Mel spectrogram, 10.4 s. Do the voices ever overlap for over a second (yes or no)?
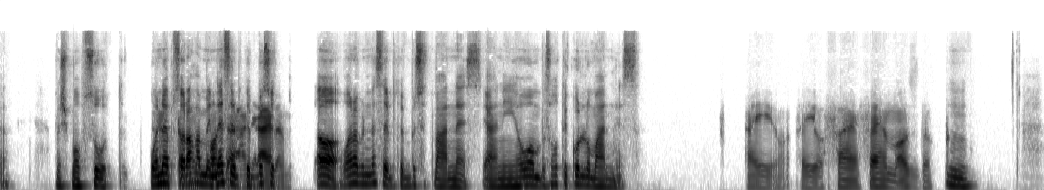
yes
